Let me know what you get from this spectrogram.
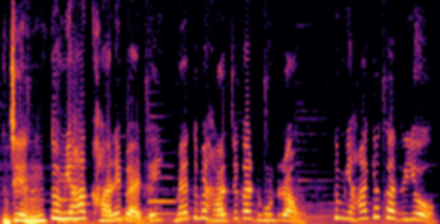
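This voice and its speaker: Brief: a woman playing a fond, teasing young groom in a read-aloud love story. Voice still sits rather high, faint music under it. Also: animated, brisk. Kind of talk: fan story reading in Hindi.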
